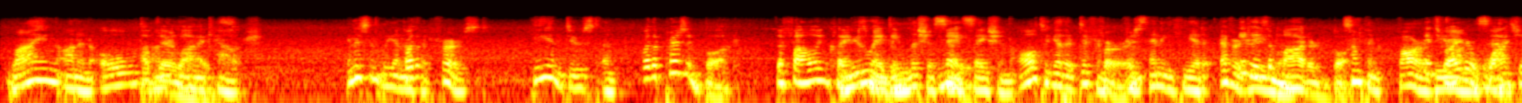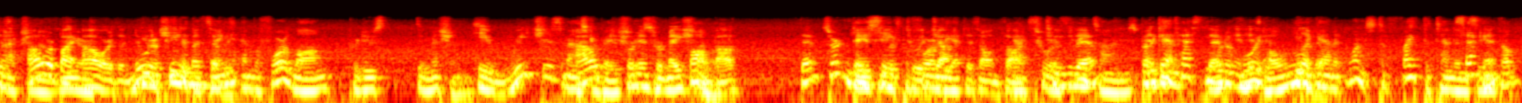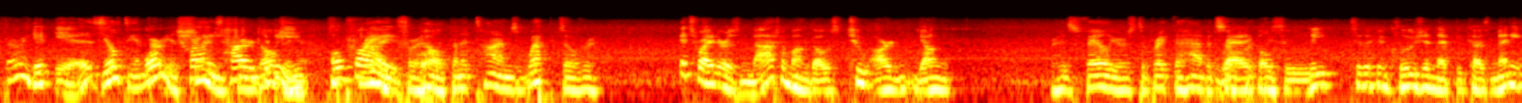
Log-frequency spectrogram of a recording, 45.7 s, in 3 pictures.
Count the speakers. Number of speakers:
2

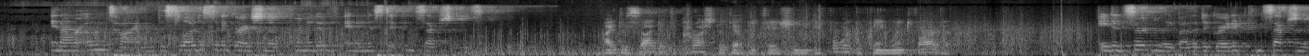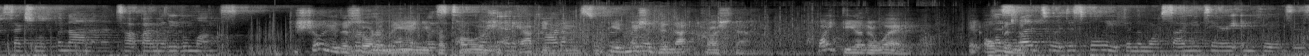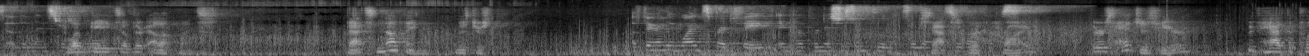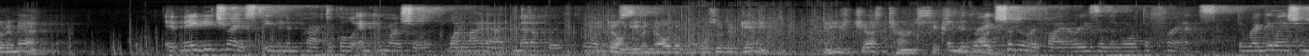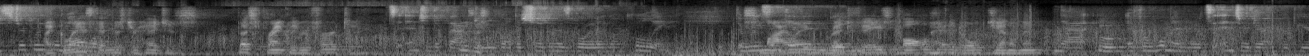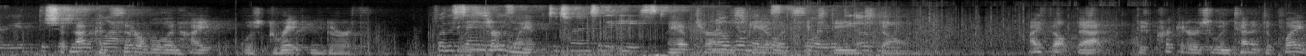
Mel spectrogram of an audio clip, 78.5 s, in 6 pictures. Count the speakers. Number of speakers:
2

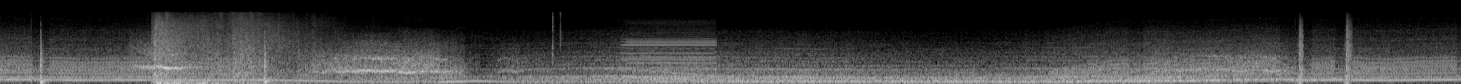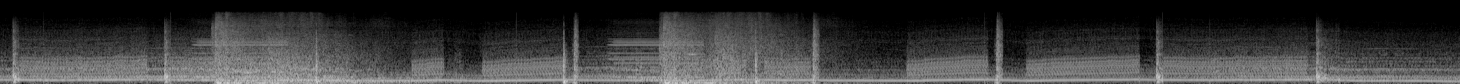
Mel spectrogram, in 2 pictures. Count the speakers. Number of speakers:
0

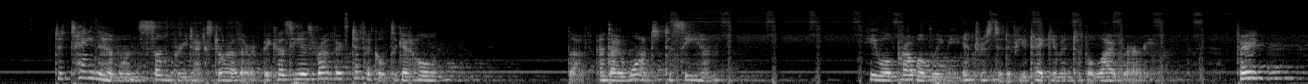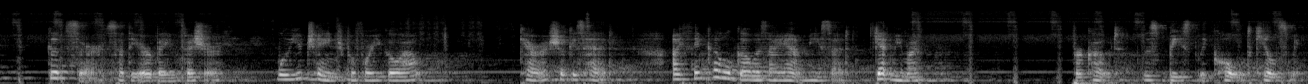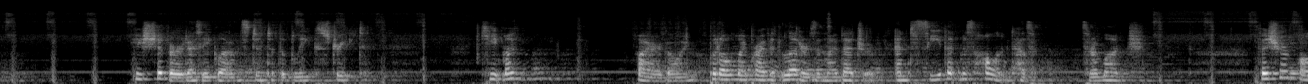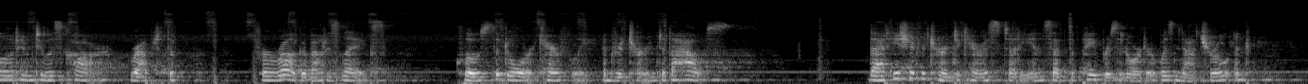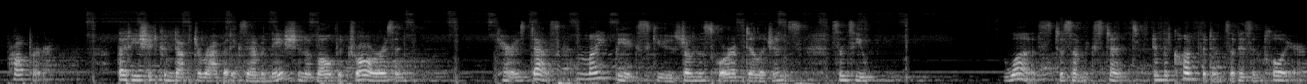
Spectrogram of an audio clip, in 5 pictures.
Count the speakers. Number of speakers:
1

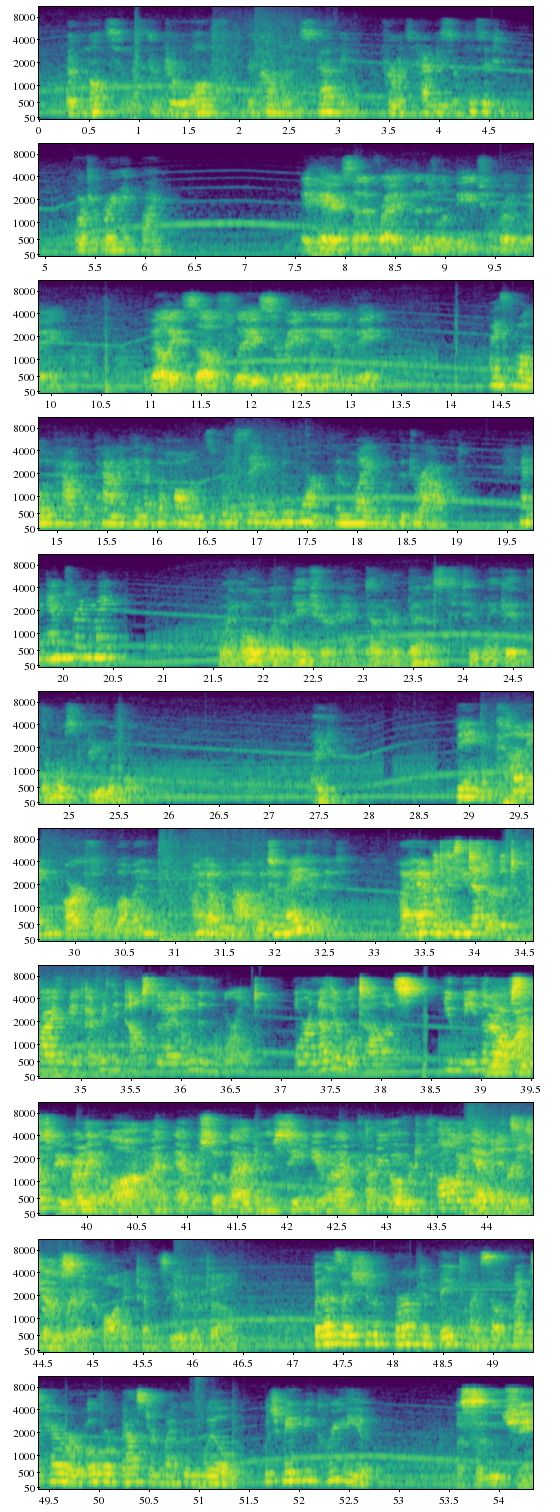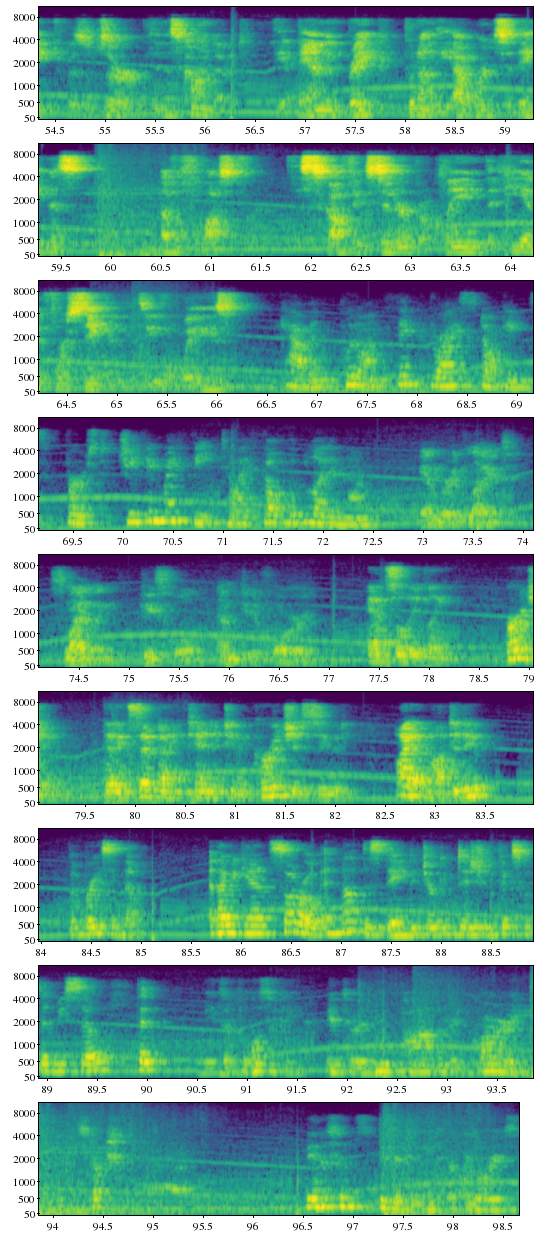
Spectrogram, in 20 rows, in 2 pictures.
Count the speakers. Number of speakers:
10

